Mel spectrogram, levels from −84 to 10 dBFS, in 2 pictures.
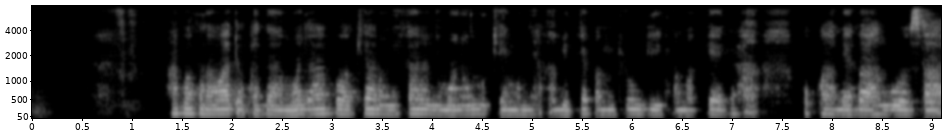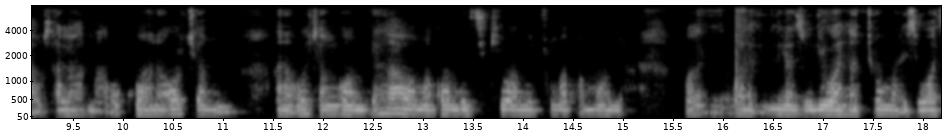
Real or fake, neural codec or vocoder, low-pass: fake; codec, 44.1 kHz, 3.4 kbps, Pupu-Codec; 7.2 kHz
